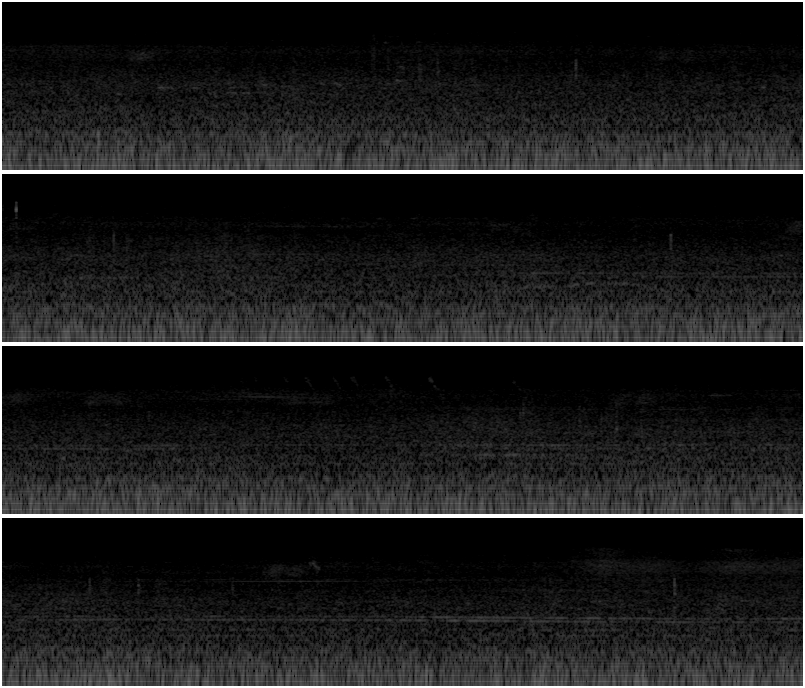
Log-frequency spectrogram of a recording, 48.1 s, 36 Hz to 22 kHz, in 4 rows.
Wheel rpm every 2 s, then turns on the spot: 0, 0, 0, 0, 0, 0, 0, 0, 0, 0, 0, 0, 0, 0, 0, 0, 0, 0, 0, 0, 0, 0, 0, 0.
none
